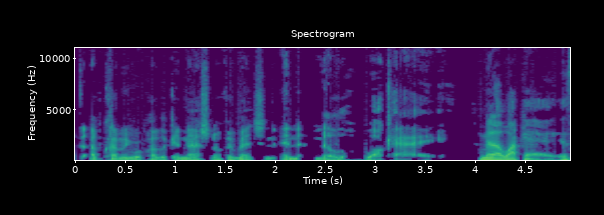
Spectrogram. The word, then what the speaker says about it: Milwaukee: Hot-button issues sure to be highlighted at the upcoming Republican National Convention in Milwaukee. Milwaukee is how you pronounce that, Dems. Milwaukee.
